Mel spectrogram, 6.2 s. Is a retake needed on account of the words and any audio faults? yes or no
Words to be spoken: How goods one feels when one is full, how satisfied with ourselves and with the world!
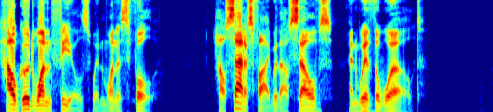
yes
